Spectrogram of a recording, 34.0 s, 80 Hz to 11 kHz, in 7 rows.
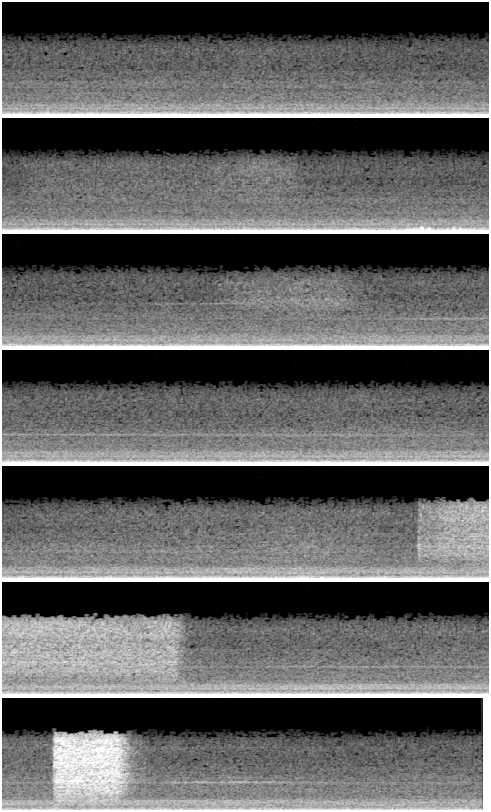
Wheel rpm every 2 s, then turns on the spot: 0, 0, 0, 0, 0, 0, 0, 0, 0, 0, 0, 0, 0, 0, 0, 0, 0.
none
